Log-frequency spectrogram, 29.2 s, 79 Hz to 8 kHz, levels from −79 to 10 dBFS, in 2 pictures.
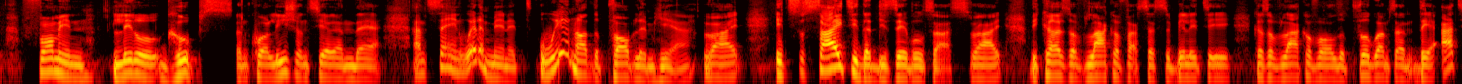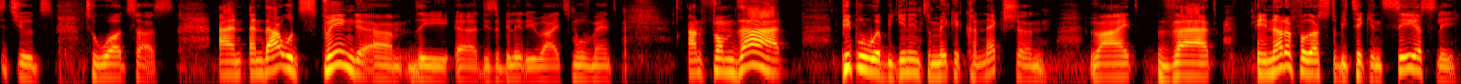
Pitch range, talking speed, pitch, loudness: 110-145 Hz, 150 wpm, 125 Hz, -25 LUFS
